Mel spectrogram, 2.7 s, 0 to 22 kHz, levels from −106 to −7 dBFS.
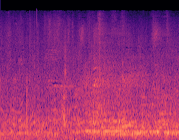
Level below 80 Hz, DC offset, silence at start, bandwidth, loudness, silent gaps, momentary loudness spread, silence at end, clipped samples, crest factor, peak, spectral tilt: -52 dBFS; under 0.1%; 0 s; 16 kHz; -35 LUFS; none; 6 LU; 0 s; under 0.1%; 16 dB; -18 dBFS; -5 dB/octave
